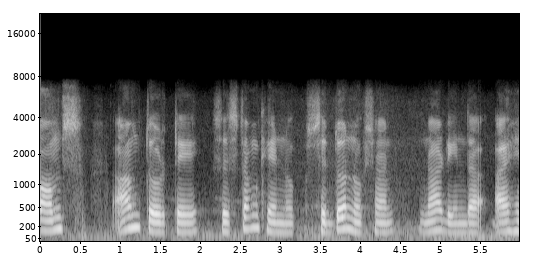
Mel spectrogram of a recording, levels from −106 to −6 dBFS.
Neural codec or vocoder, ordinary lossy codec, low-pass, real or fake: none; Opus, 16 kbps; 7.2 kHz; real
